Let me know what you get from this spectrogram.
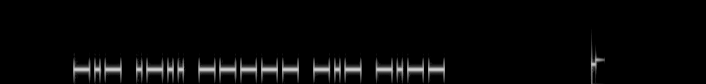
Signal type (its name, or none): Morse code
